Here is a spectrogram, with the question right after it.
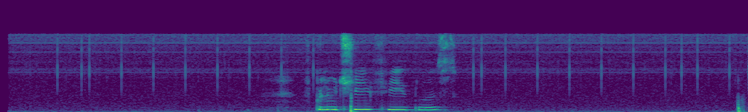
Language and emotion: Russian, sad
